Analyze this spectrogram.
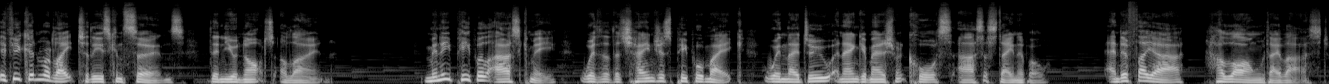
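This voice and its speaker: With music in the background, a man speaks with lively intonation and very even loudness, the sound dry and close with no echo. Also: medium pitch for a man, moderate pace. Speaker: podcast host, anger management coach. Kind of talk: podcast intro narration.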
